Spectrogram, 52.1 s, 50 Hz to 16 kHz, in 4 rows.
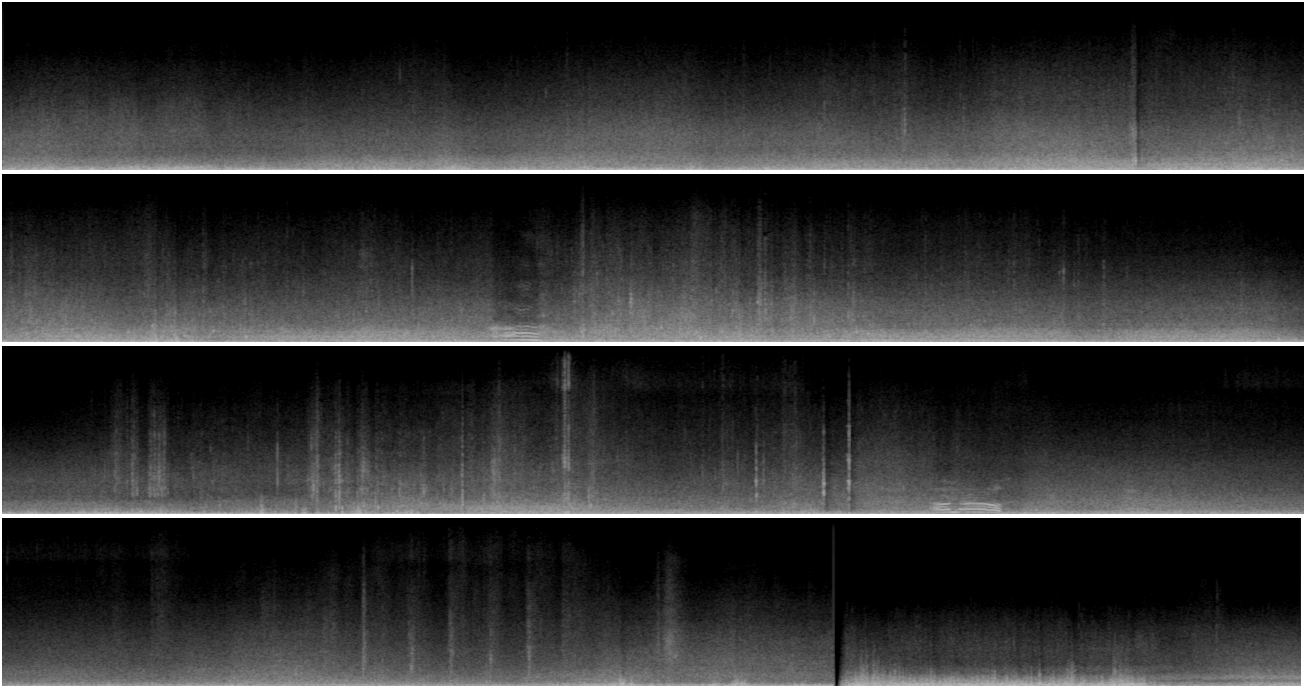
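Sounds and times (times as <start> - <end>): ocean surf breaking: 0.0 - 47.4, 48.7 - 52.0
wind buffeting microphone: 0.0 - 52.0.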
